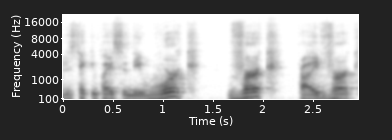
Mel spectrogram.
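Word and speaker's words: Werk: If you want to go to it, it is taking place in the Verk, it's pronounced, arena in Třinec, Czech Republic.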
